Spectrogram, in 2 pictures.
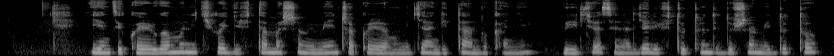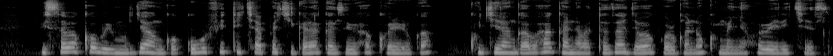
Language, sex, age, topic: Kinyarwanda, female, 18-24, education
